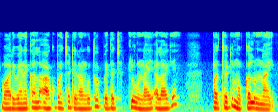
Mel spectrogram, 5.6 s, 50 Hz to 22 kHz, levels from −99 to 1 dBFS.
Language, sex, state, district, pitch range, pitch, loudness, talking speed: Telugu, male, Telangana, Mahabubabad, 145-165 Hz, 150 Hz, -16 LUFS, 110 wpm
